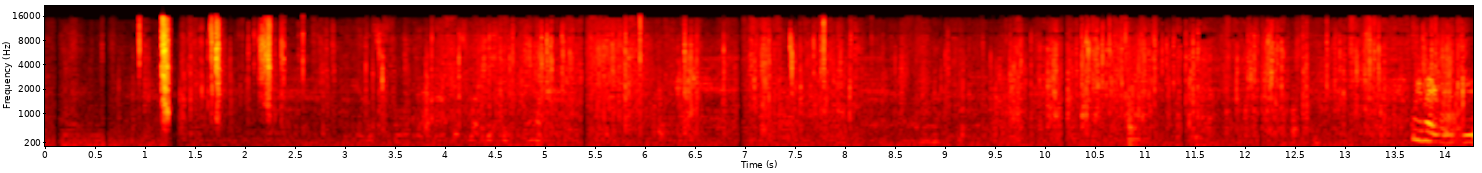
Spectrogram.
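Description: Clear plastic sheeting crinkling and crackling as it is handled and folded around a box, with three sharp crackles close together about a second in.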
